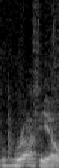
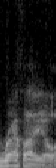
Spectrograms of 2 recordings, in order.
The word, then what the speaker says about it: Raphael: paint and damn it i said i pronounce it raphael all the time but i keep saying wrap i o i don't know why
